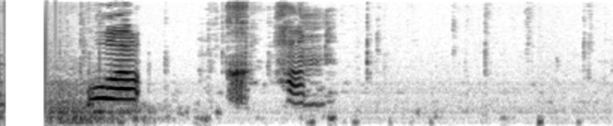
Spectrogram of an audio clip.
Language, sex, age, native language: Icelandic, male, 6, Icelandic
